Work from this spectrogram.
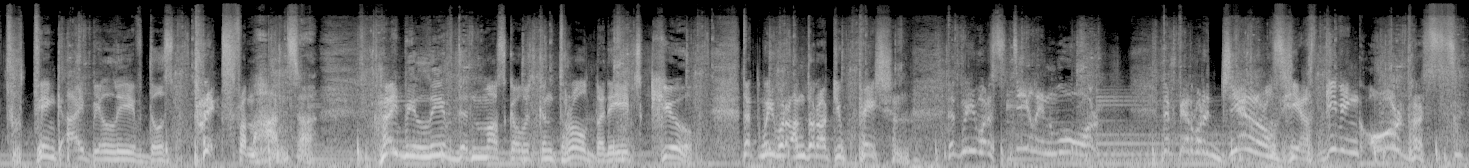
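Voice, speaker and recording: Gruff, bitter old military commander. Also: male voice, high-pitched, sing-song, measured pace, heavily acted. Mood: enraged. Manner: brusque, swearing, barking orders. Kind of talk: video game cutscene acting. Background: loud game score music.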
